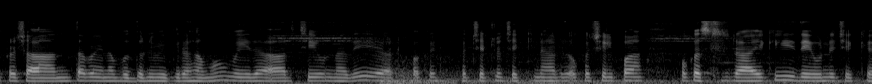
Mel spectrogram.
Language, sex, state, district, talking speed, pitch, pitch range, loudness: Telugu, female, Telangana, Karimnagar, 105 wpm, 165 Hz, 160-170 Hz, -36 LUFS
